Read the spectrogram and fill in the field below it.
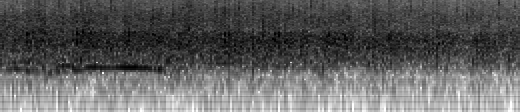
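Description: An audience clapping their hands during a church sermon in steady, dense applause, many hands at once, loud and sustained throughout, with a faint brief tone near the start.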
